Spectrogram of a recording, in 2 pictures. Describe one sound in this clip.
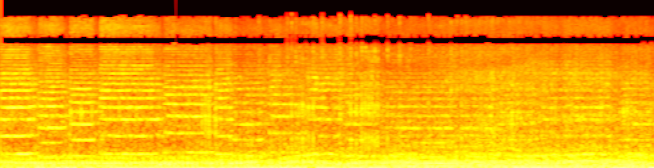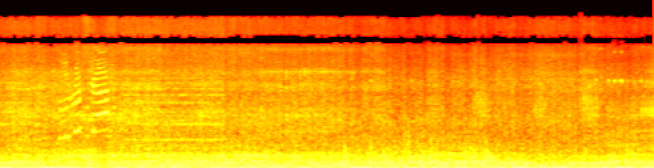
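Motorcycle engines rumble steadily all around.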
